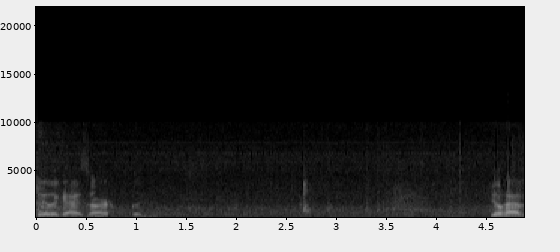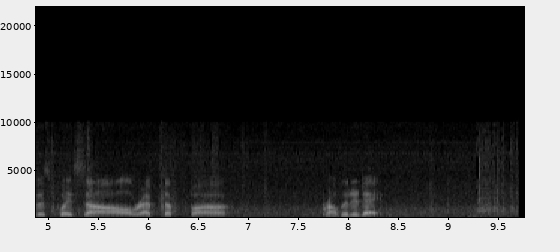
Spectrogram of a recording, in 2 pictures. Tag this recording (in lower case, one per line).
speech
